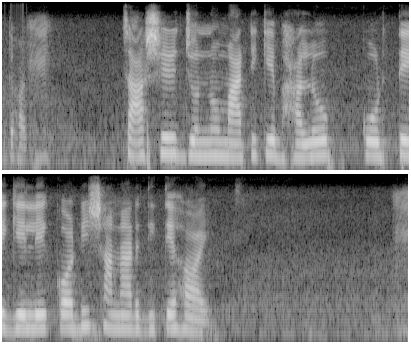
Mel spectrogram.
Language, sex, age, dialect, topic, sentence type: Bengali, female, 18-24, Northern/Varendri, agriculture, statement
